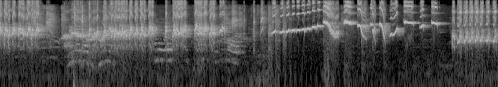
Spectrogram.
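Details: White-rumped shama delivering long continuous song meant to stimulate other birds: harsh, noisy chattering first, then bright, quick whistled upslurs and sharp chipping notes in rapid bursts.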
